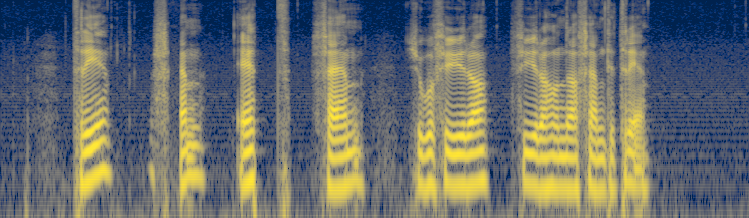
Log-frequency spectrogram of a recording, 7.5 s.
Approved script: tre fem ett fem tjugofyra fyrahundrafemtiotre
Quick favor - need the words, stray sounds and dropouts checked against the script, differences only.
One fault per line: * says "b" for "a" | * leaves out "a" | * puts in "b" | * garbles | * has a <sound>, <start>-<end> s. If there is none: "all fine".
* has a dropout, 1.7-1.8 s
